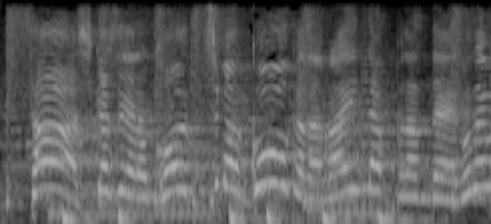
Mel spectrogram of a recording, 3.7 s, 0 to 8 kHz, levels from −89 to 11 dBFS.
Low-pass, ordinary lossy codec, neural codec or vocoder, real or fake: 7.2 kHz; none; none; real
